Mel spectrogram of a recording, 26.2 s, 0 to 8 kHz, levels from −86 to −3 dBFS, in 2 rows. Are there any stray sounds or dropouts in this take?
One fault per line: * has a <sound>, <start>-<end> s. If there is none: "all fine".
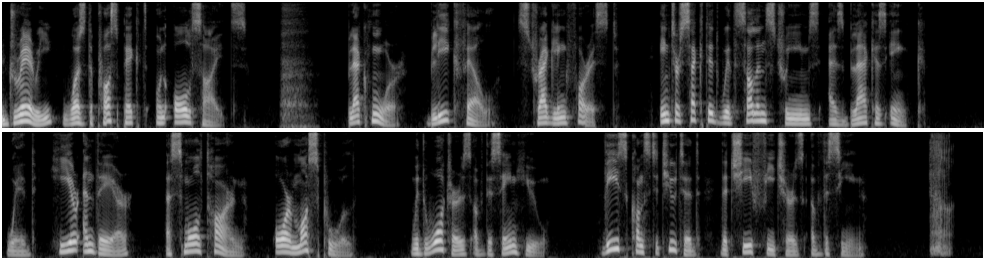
* has a breath, 3.7-4.3 s
* has a throat clearing, 25.4-25.8 s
